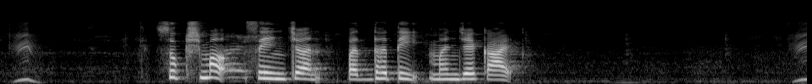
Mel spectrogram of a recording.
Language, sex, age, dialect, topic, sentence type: Marathi, female, 25-30, Standard Marathi, agriculture, question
